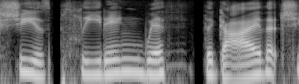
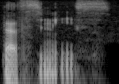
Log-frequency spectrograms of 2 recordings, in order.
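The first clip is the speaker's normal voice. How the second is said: whisper; 13 dB quieter than usual. Retold or imitated. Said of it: "they were like".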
